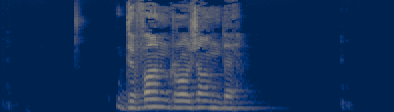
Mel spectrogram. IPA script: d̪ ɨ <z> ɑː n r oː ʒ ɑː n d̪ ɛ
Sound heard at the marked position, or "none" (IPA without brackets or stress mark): v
